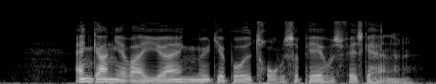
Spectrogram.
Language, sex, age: Danish, male, 24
